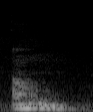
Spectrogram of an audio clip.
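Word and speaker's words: own: Verbs of possession, ये 4 हैं, belong, ओ, इसको सही प्रोनाउंसिएशन इसका है आउ, इसका है आउन, ओन ओन सब कहते हैं, मैं भी ओन ही यूज़ करूँगा।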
